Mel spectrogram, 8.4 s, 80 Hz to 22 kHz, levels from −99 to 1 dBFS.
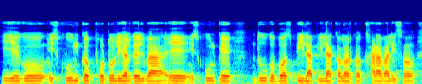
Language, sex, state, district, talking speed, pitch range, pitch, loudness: Bhojpuri, male, Uttar Pradesh, Deoria, 140 wpm, 115-120 Hz, 115 Hz, -20 LUFS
